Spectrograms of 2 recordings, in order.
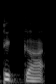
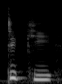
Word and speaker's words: tikka: What followed was a performance in culinary cluelessness, pronouncing tikka as tiki, likening the biryani to wonderbread, and even saying that the briani cart outside her house serves a better plate.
